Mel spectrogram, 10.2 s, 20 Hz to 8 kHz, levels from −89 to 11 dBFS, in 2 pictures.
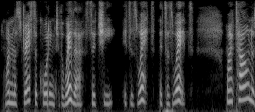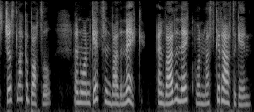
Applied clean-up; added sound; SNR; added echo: none; none; none; none.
